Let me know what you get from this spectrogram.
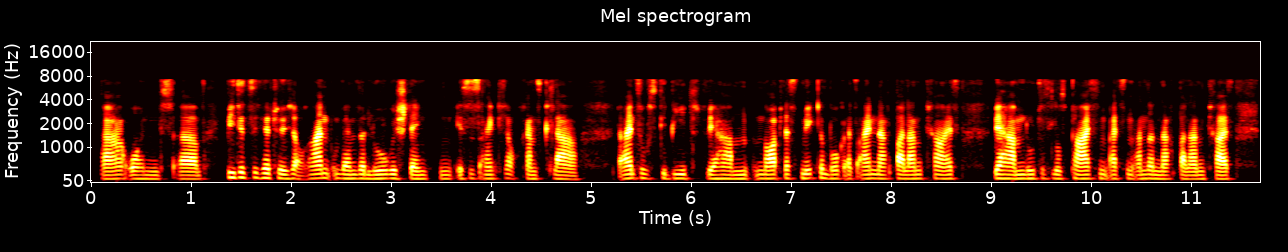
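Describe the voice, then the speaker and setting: A man's medium-pitched voice comes out monotone, with flat intonation. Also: fairly quick pace. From Schwerin, northern Germany. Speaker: podcast co-host. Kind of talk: casual chat.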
